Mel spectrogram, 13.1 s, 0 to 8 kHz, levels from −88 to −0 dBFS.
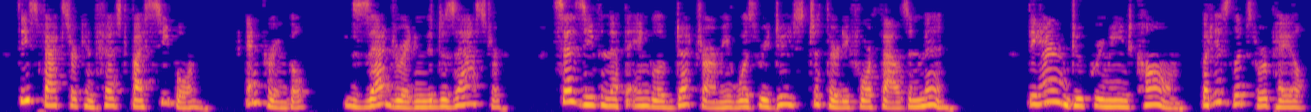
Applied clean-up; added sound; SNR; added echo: none; none; none; none.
